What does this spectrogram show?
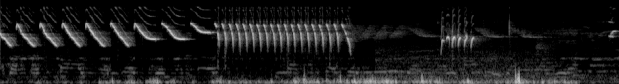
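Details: Canary in full song, played to stimulate other canaries to sing: a series of loud descending whistled sweeps about four per second, then a rapid buzzy trill, followed by short chirps and a quieter ending.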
